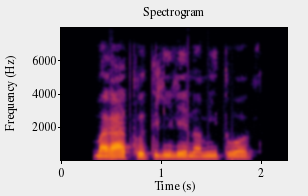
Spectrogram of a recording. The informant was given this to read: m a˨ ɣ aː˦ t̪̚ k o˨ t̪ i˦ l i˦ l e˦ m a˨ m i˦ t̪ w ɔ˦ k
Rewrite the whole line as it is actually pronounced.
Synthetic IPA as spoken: m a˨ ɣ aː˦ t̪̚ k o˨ t̪ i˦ l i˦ l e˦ n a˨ m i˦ t̪ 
